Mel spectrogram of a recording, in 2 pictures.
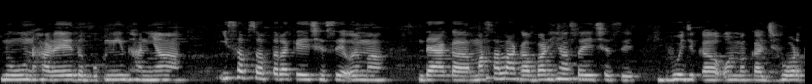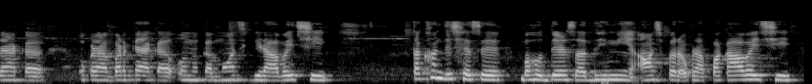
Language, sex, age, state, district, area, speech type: Maithili, female, 30-45, Bihar, Supaul, urban, spontaneous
